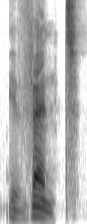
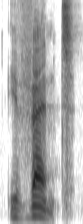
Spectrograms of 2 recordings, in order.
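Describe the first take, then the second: First: The stress falls on the second syllable. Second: The stress falls on the second syllable.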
